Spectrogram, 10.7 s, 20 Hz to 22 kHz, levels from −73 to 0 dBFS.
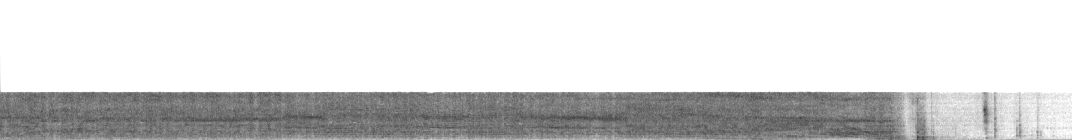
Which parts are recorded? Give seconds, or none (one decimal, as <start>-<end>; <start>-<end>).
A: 3.3-5.3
